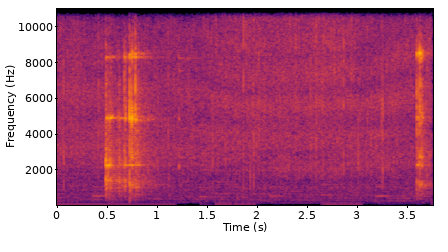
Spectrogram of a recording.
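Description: Minced keema frying with chopped fresh ginger, garlic and green chillies in a pan, a steady close sizzle with a couple of sharp metallic clinks from a utensil against the pot.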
